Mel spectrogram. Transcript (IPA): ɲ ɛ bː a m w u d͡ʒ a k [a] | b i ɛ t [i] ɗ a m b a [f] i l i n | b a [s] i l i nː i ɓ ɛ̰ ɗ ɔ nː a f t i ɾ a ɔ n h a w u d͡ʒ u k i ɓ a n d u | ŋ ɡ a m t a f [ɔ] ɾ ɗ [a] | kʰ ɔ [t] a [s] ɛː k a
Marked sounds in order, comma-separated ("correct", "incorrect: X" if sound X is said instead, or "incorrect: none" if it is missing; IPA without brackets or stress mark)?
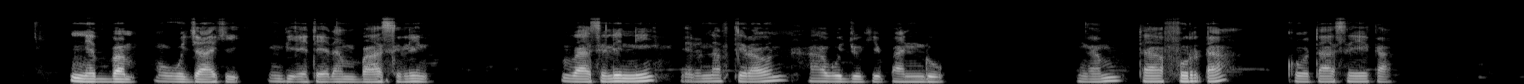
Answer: incorrect: i, incorrect: ɛ, incorrect: s, correct, incorrect: u, correct, correct, correct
